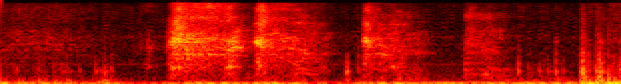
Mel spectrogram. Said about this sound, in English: I'm just going to take the headset off and cough for a second.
